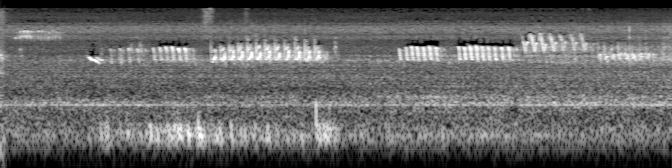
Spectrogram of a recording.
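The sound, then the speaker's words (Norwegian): Lots of birdsong outdoors on a sunny day in Easter week: bursts of rapid, high trilling chirps repeat every second or so over a steady low background hum, moderately loud, with no one talking. “Og sol og fint og Og masse fuglekvitter utafor.”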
